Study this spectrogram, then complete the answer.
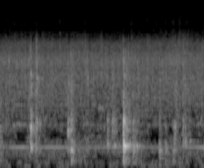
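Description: Chilli, cumin and coriander powder being stirred in a frying pan, a faint low sizzle with several soft scraping stir strokes spaced about half a second apart, no talk.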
